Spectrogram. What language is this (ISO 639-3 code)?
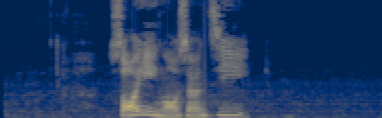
yue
